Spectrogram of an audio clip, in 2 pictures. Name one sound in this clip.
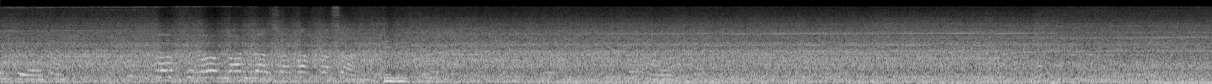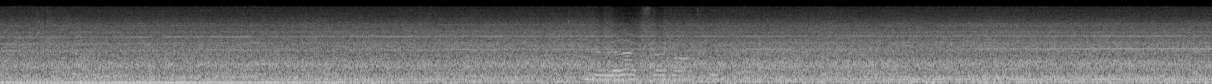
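A jet engine whines and roars steadily up close.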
